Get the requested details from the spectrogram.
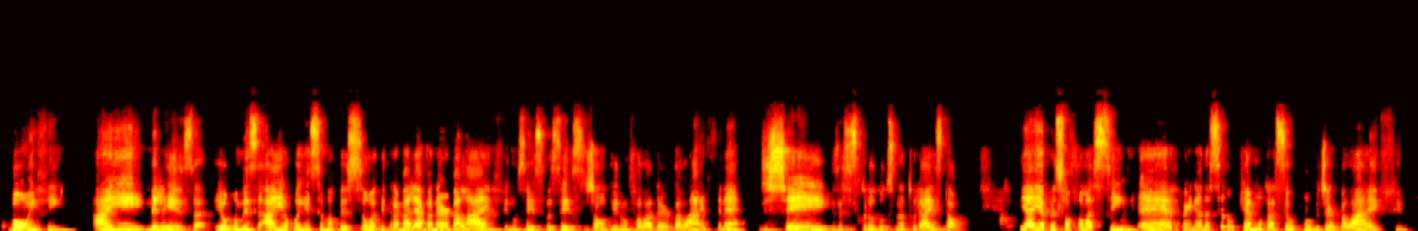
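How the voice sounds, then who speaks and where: A woman in her forties with a Brazilian Portuguese accent, hosting a live stream and telling her life story in a chatty, lively way, talking straight to her viewers. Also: high-pitched, moderate pace. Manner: lively, chatty, speaks straight to viewers and reads their comments. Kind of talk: casual personal storytelling.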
